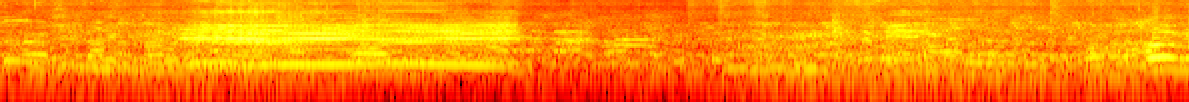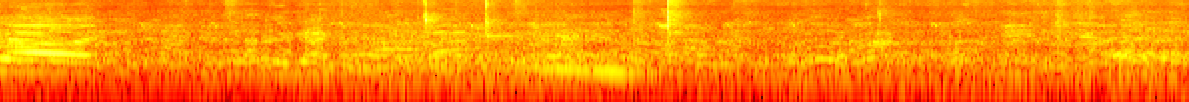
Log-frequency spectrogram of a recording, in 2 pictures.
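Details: Friesian bull calf offered for sale at Aftabganj livestock market, Dinajpur, Bangladesh: a strong harmonic moo lasting about two seconds at the start, then shorter bawling sounds amid busy market talk and haggling.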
